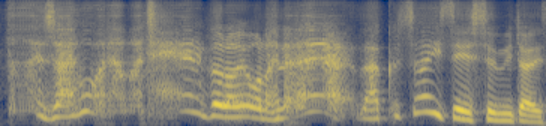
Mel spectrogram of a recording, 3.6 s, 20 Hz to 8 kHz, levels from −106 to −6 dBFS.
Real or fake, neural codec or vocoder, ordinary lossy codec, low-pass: fake; codec, 16 kHz, 0.3 kbps, FocalCodec; none; none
